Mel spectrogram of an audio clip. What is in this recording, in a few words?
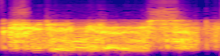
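Hungarian player friendly fire mood low, speech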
